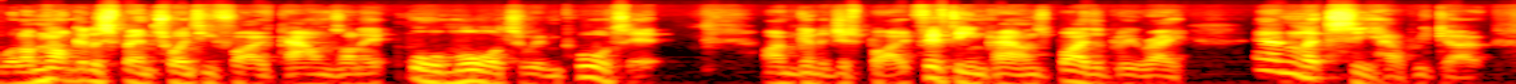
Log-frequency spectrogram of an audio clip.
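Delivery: normal talking voice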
